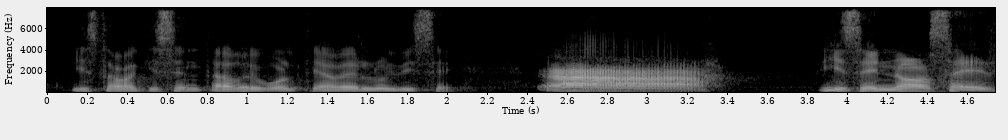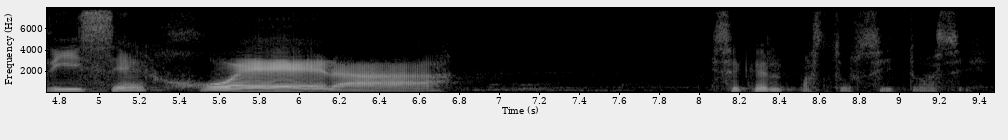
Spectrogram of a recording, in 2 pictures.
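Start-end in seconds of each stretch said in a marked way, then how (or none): 2.5-3.3 a short, loud growled Ah from the possessed; demonic growl. Retold or imitated. Demon reacts during deliverance. 4.2-6.8 very slow, strange demonic voice. Retold or imitated. Demon corrects the pastor.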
